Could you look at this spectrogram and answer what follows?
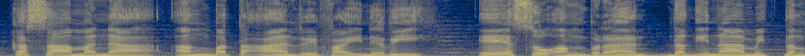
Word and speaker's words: Esso: Esso ang brand na ginamit ng Standard Oil of New Jersey noon para i-market ang kanilang mga produkto. Nanggaling ito sa pronunciation ng initials ng Standard Oil na S.O.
